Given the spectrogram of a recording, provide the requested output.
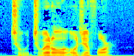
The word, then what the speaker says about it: Chiwetel Ejiofor: Chiwetel Ejiofor. – Is that how you say it? – Chiwetel? Yeah, I think it's Chiwetel Ejiofor.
